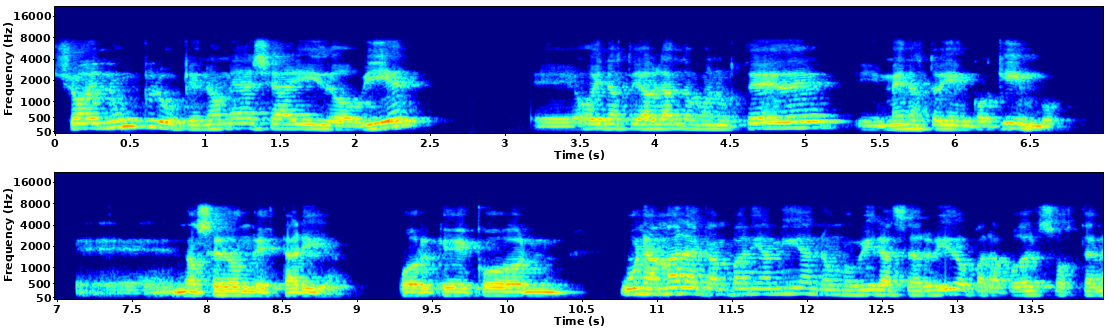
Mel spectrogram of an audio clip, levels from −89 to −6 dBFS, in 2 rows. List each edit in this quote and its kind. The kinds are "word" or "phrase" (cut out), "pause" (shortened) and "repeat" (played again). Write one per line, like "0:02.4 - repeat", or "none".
none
